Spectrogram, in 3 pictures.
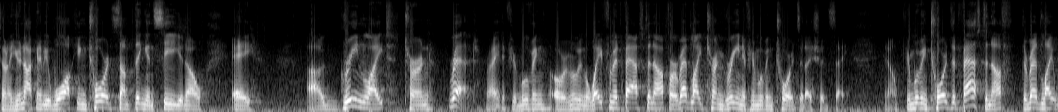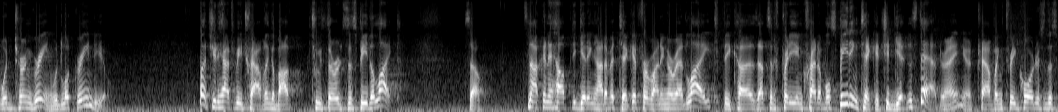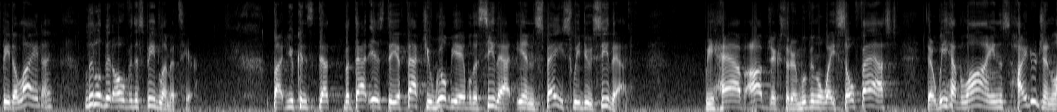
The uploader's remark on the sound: Live Class Lecture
